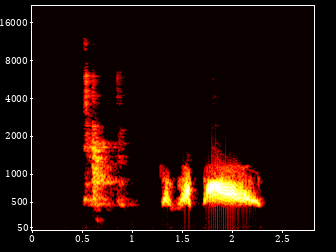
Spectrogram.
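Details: Spotted dove decoy bird in 'giọng thổ' voice. A rustling knock is followed by a stuttering double coo and one long, deep, steady coo.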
